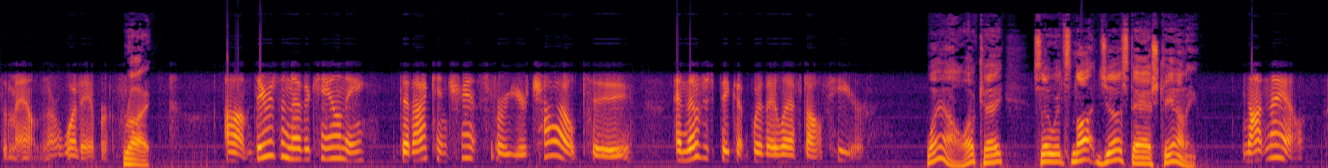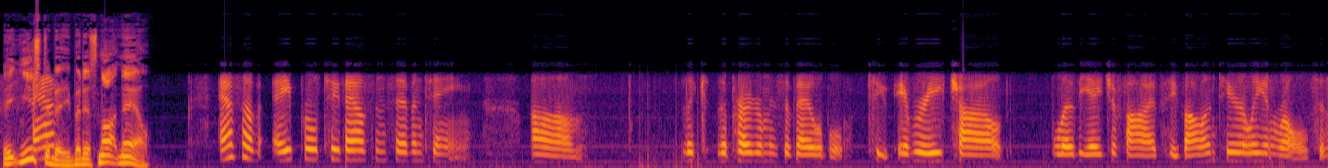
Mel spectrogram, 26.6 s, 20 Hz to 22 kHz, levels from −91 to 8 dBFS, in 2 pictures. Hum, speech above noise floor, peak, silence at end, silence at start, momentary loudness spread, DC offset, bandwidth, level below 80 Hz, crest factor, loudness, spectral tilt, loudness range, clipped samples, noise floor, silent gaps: none; 35 dB; 0 dBFS; 0 s; 0.05 s; 12 LU; under 0.1%; 16 kHz; -46 dBFS; 16 dB; -16 LUFS; -4 dB/octave; 5 LU; under 0.1%; -50 dBFS; none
